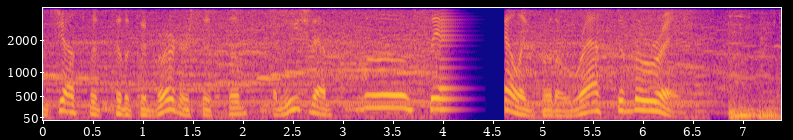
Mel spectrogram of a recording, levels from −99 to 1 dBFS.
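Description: Audio carried over a narrowband call link, with nothing above 4 kHz, as a 64 kbps G.711 A-law path would give, shows a call audio freeze from 3.98 to 4.63 s. The last sound is stretched into a fading buzz or hiss that ends in about 0.28 s of silence, likely because packets stalled and the jitter buffer ran empty. Unlike a packet-loss dropout, the sound then resumes exactly where it stopped, with nothing missing, so everything after it arrives roughly 0.64 s late.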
